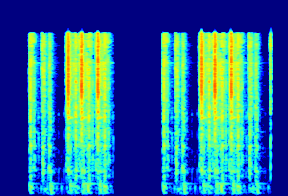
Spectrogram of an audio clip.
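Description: Typewriter key-strike sound effect: two quick runs of clattering strikes, each about a second and a half long, with dead silence between them.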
